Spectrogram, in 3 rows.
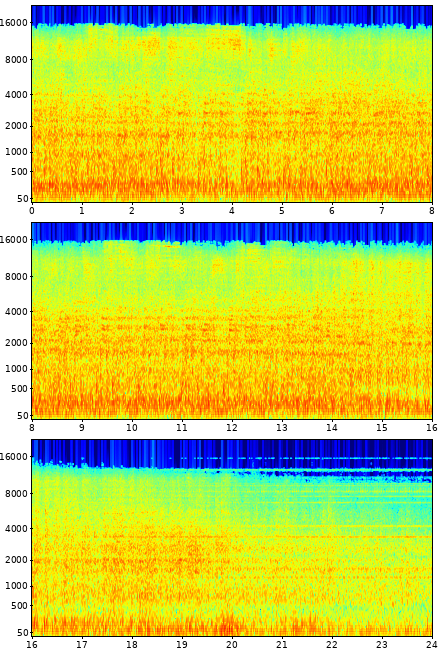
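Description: Freight train of open gondola wagons and tank cars rolling past: a steady loud rumble and clatter of wagon wheels on the rails. It eases off and drops at about 20 seconds in as the last wagons pass and move away.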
